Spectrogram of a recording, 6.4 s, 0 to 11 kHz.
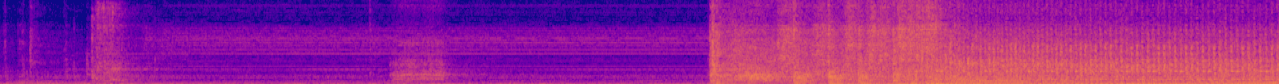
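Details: Volvo XC90 D5 diesel, first start after timing belt and water pump replacement and coolant refill: catches at once and settles into a smooth, steady idle with no knocking; sounds perfect. Normal idle.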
